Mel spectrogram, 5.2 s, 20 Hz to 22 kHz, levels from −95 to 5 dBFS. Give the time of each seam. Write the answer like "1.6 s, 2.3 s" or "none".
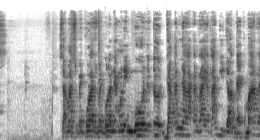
0.9 s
